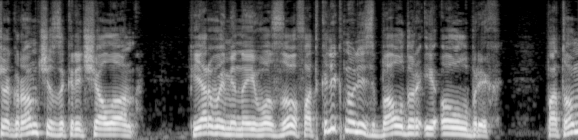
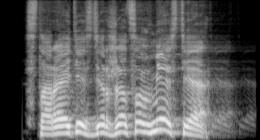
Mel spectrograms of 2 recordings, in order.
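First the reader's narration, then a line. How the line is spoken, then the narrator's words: Shout. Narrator (Russian): крикнул односельчанам Роран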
